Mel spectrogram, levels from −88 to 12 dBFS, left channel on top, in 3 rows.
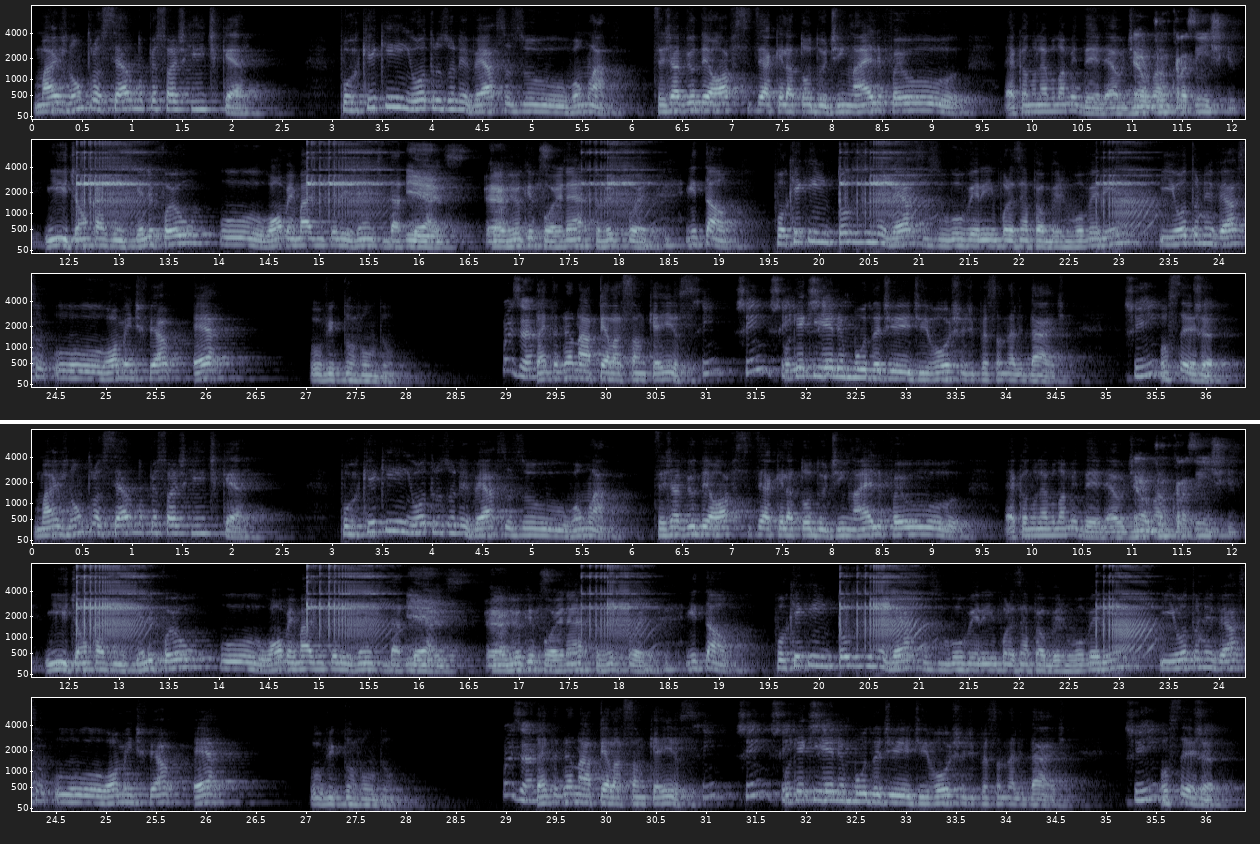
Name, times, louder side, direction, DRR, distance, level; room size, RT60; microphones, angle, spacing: voice 1, 0.0-2.2 3.1-5.8 6.2-9.3 9.7-11.6 12.3-16.2 16.7-18.3 18.7-19.2 19.6-23.1 23.4-26.2 27.0-27.9 29.3-30.8 31.8-34.6 35.5-36.1, left 1 dB, 70° left, 7 dB, 2.3 m, -28 dB
voice 2, 11.0-12.1 15.9-16.3 16.6-17.0 18.2-18.8 29.0-29.3 31.0-32.5 35.2-35.7 36.0-36.1, left 2 dB, 55° left, 6 dB, 2.1 m, -33 dB
Chink clink, 12.6-13.3 14.9-15.8 17.6-18.4 20.2-21.2 22.8-23.4 23.8-23.9, left 2 dB, 25° right, 3.6 m, -32 dB
28.0 x 12.0 x 9.9 m, 0.78 s
head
